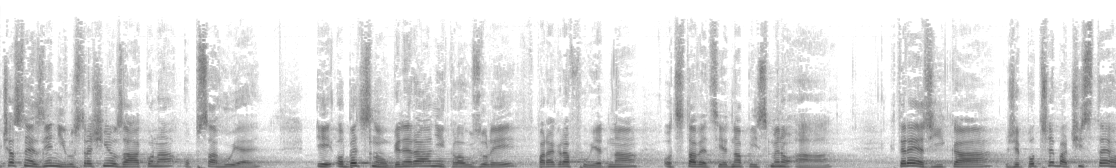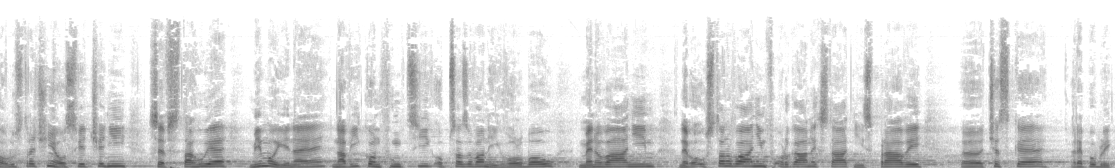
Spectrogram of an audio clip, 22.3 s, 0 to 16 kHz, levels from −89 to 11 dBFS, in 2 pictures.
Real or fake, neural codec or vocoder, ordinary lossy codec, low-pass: real; none; MP3, 64 kbps; 14.4 kHz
